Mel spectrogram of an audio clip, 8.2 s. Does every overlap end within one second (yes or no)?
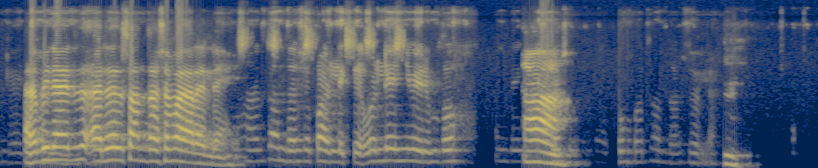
yes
